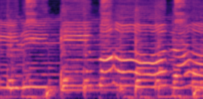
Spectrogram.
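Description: Live Bengali Baul folk music: a wavering melody over steady held notes, with regular hand-drum strokes whose low notes bend in pitch.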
